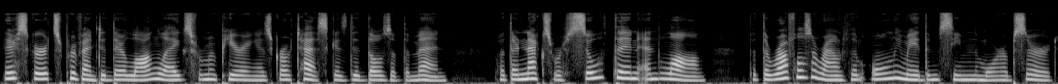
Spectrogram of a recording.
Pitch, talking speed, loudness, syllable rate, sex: 225 Hz, 205 wpm, -17 LUFS, 5.1 syllables/s, female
